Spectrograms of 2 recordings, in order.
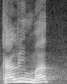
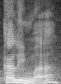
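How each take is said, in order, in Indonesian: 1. Kata itu berakhir dengan bunyi t. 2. Kata itu berakhir dengan bunyi h. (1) "ujungnya memakai tak marbutah yang dibaca terus" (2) "berhenti pada ujung menjadi kalimah"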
